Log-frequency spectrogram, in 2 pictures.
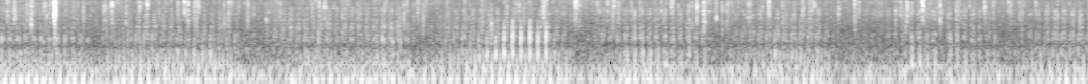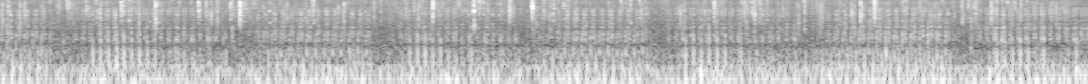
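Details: A cat purrs deeply beside a cozy crackling fireplace. The continuous low vibrating drone pulses in breath cycles, with a brief louder swell near the third second and scattered soft wood crackles on top.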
